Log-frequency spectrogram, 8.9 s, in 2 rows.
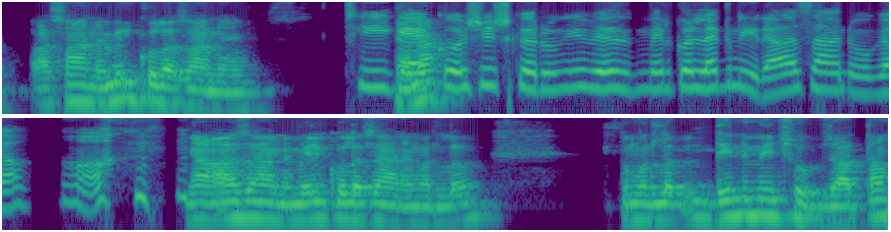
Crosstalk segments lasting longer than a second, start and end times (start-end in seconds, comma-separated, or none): none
